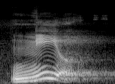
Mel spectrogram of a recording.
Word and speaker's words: near: Near. The post office is near my house. Near. Or silent. Or must not be pronounced.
